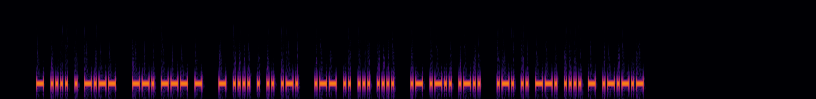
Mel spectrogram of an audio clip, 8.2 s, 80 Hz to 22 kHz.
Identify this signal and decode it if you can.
Morse code, heard as a keyed tone, about 51 wpm, 700 Hz. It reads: THEY GOT THEIR WISH ALL RIGHT.
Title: Sentences from Top 1600 Words 50wpm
